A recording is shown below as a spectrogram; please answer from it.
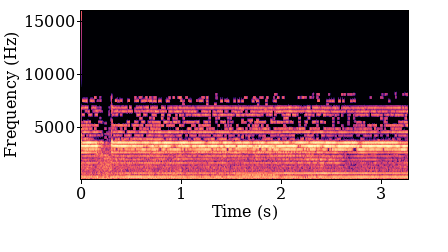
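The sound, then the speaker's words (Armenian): Loud car horns honk continuously during an opposition protest motorcade through Yerevan. Several steady horn tones overlap and blare without pause over the rumble of traffic. “Ընդդիմության աննազանդության ակցիաներն այսօր ավտոերթով մեկնարկեցին։”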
